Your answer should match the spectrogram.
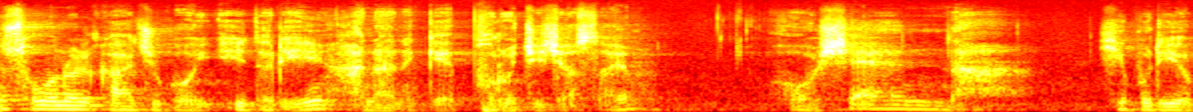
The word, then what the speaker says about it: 호산나: 호센나 히브리어 발음으로는 호센나. 그 시편 118편 25절에 호센나 호센나. 우리나라 번역하는 우리는 이제 호산나 호산나 이런 식으로 우리가 읽기도 하고 그렇게 읽게 되겠죠.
